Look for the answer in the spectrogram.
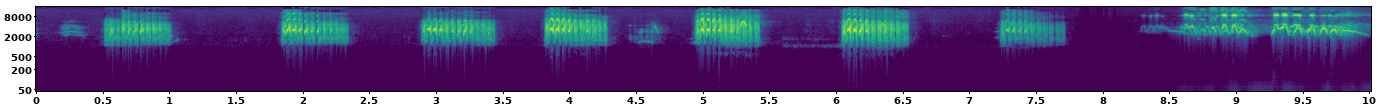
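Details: Bridled tern producing a rhythmic series of loud, harsh, rasping calls about once a second, ending with overlapping higher, wavering squeals from more than one bird.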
